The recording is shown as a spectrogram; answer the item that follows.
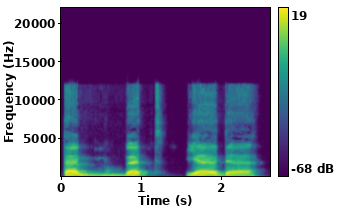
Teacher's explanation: t-nya ada hames, ada udara tapi enggak disambung ke ya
